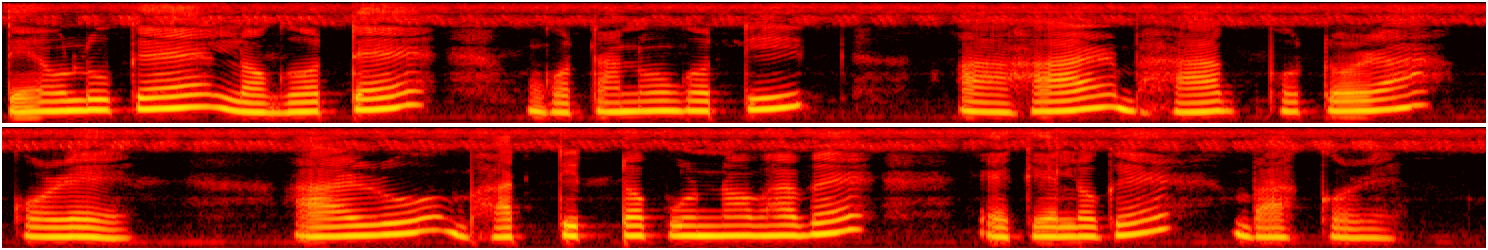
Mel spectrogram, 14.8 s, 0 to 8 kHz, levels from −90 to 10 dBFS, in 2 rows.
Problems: none marked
